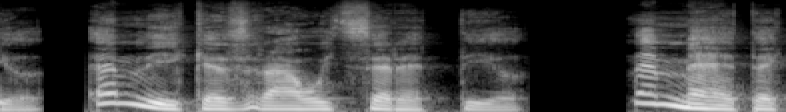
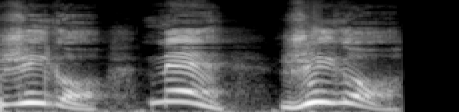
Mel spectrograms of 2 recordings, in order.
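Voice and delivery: very high, shrill, piercing scream. Angéla cries out as zsiga threatens her and the child, screaming. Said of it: "Sikította Angéla".

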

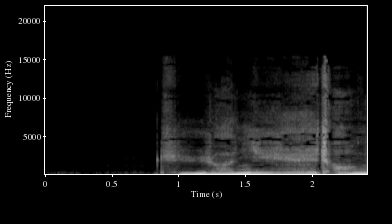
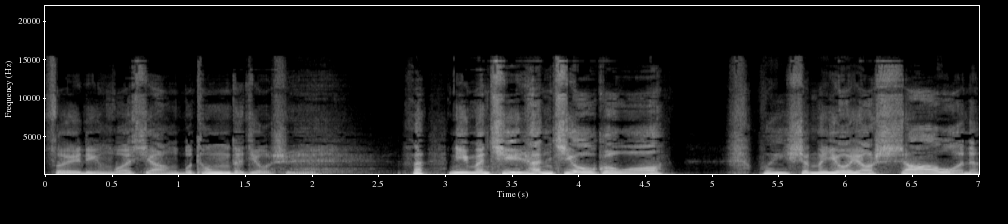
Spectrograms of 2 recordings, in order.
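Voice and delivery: ordinary delivery

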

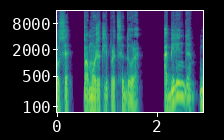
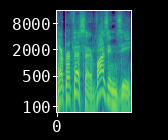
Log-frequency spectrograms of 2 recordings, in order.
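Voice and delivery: sonorous, carrying, ringing shout, pitched high; 6 semitones higher than usual. Narrator reads an unseen caller at the door calling the professor, resounding shout. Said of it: "чей-то звучный голос крикнул".

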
